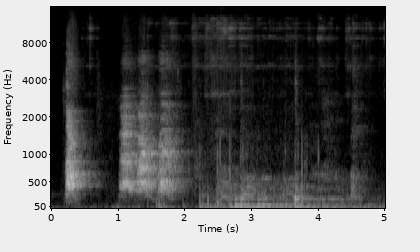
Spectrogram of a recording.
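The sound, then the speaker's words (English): Dog barking: a short sharp bark, then a longer burst of barking, both fairly loud. A low, uneven rumble follows, with no further clear barks. “I apologize. That's my dog barking.”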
